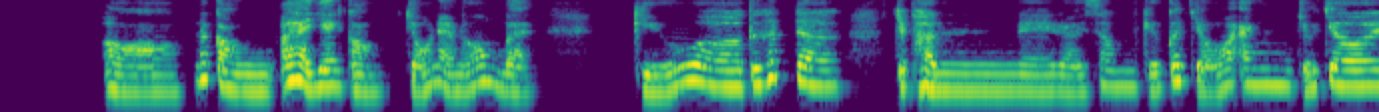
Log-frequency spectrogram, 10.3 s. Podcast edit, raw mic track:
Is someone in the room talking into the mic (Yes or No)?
Yes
